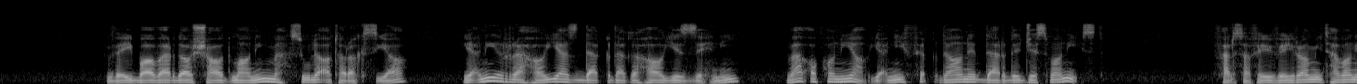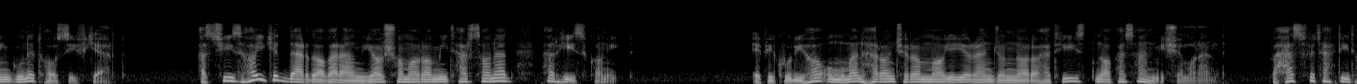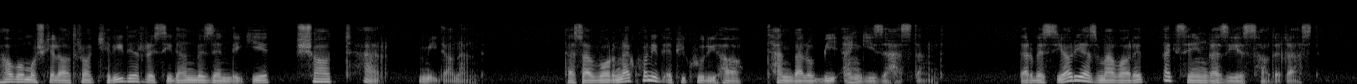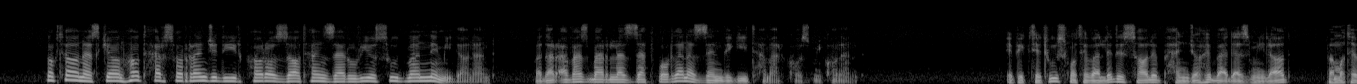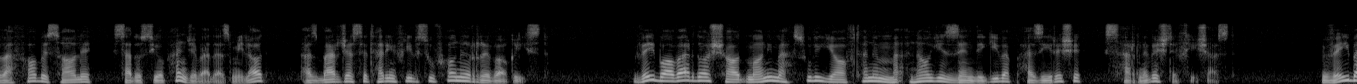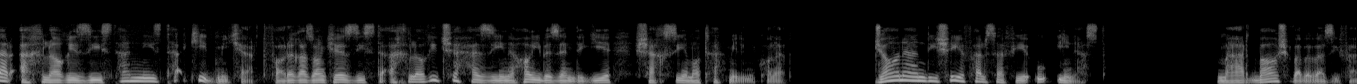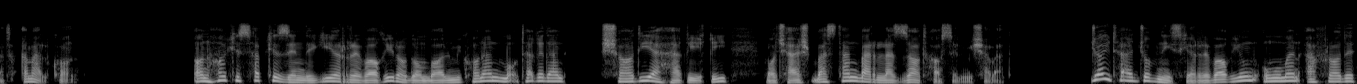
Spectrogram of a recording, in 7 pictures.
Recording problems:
high frequencies cut off; noticeable; nothing above 6.5 kHz
hiss; faint; until 1:12; 30 dB below the speech

